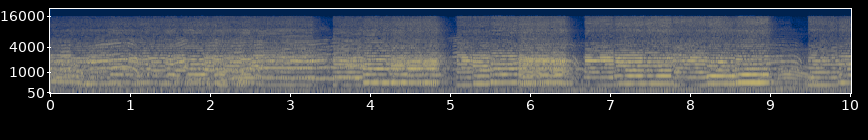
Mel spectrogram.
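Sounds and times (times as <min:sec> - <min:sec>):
musical bus horn playing tune: 0:00.0 - 0:10.0.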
